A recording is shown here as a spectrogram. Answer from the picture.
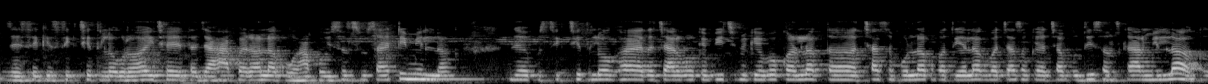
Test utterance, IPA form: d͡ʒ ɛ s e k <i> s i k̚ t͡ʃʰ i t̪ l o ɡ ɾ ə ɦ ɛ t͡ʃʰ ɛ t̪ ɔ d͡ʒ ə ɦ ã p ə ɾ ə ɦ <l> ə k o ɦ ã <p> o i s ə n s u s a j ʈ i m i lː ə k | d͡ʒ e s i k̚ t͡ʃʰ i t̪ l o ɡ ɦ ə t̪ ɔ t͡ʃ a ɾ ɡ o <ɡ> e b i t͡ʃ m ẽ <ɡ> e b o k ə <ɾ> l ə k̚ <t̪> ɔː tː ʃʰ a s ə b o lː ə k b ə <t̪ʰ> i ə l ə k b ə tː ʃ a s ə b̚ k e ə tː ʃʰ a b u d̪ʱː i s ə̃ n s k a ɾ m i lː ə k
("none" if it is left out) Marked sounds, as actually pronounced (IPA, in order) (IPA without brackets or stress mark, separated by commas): i, l, p, k, ɡ, ɾ, t̪, t̪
